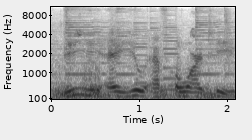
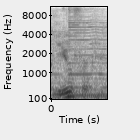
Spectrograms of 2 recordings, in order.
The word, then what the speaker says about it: Beaufort: Now, if you're in South Carolina and you're in a town that's spelled B-E-A-U-F-O-R-T, the same as here in North Carolina, in South Carolina, it's pronounced Beaufort. In North Carolina, it's Beaufort.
